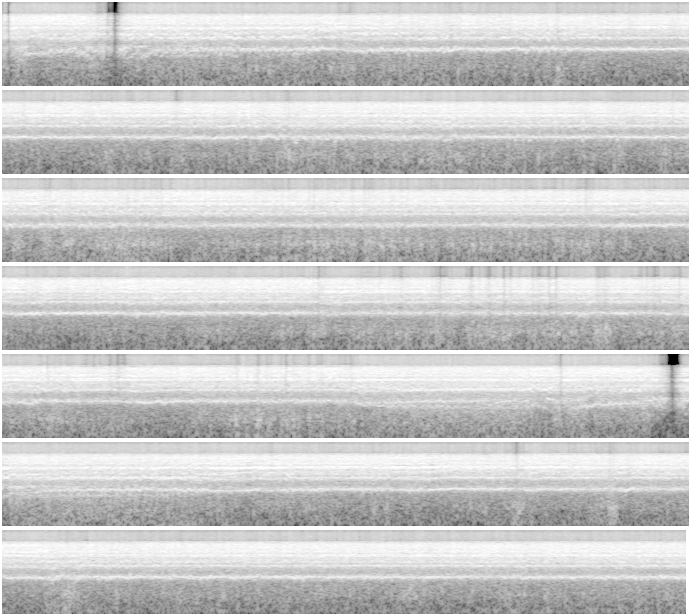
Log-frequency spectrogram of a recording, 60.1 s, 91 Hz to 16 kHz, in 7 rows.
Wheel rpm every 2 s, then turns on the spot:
110, 180, 220, 230, 240, 230, 230, 230, 240, 230, 230, 230, 230, 230, 230, 230, 230, 220, 230, 210, 140, 120, 190, 220, 230, 230, 230, 230, 230, 230.
none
